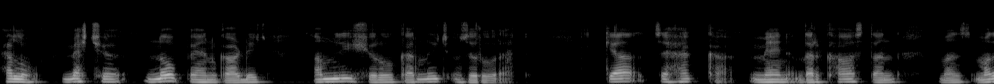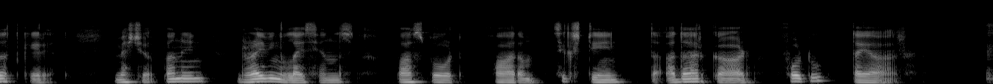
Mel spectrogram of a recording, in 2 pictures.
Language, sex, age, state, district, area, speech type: Kashmiri, male, 18-30, Jammu and Kashmir, Bandipora, rural, read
